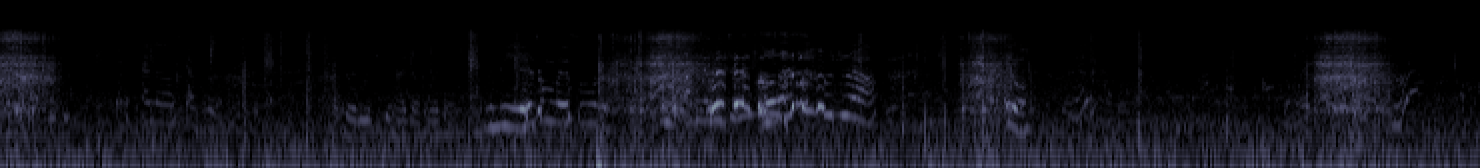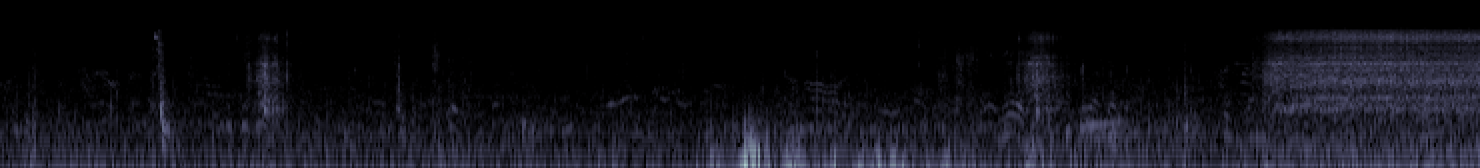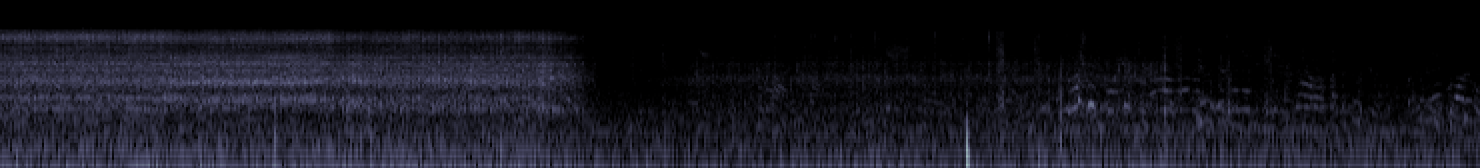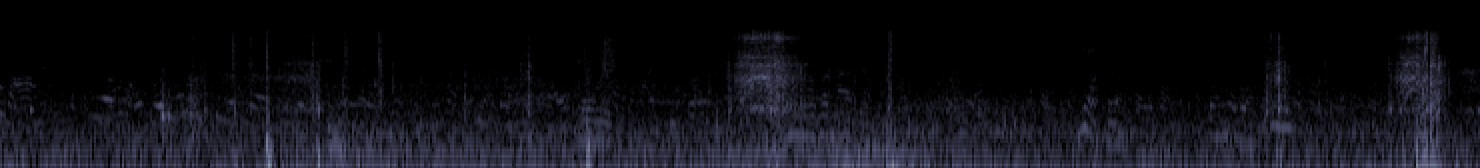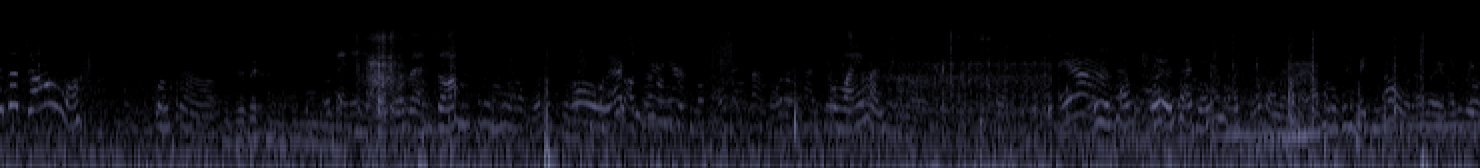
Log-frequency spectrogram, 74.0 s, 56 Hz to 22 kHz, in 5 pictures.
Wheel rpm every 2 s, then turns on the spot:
10, 10, 0, 20, 0, 0, 20, 10, 0, 0, 0, 0, 10, 20, 160, 160, 160, 100, 10, 20, 10, 0, 0, 0, 0, 10, 10, 0, 0, 10, 0, 0, 0, 0, 10, 0, 0.
36-42 68-70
